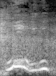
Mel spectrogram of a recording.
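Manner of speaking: high, loud ooh; startled yelp. Acted. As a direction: break off with a yelp. Cut off while explaining himself.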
